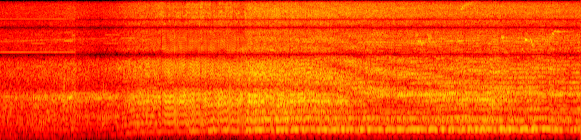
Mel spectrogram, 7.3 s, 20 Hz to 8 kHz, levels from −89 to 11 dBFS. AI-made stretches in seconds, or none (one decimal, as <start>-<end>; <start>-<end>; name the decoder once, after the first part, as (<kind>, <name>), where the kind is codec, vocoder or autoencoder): 2.0-3.1 (vocoder, HiFi-GAN)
